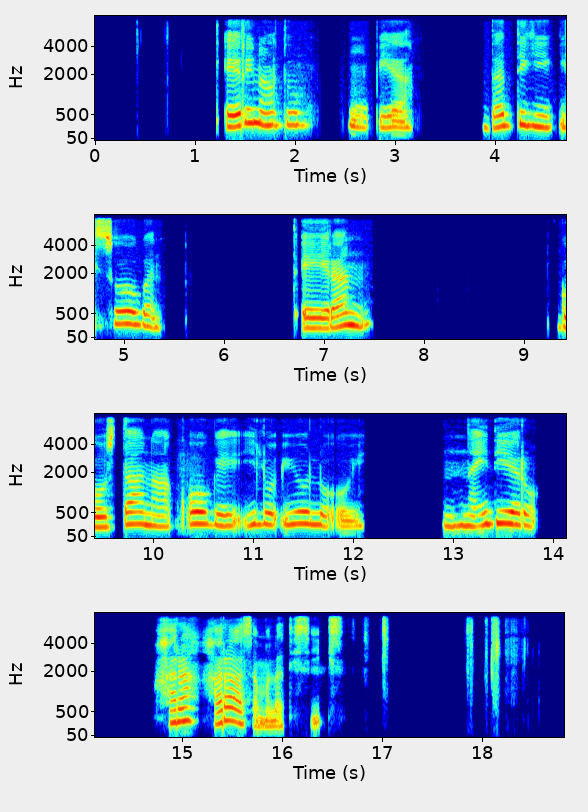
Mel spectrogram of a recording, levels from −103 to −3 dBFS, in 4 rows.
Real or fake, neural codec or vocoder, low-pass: real; none; 7.2 kHz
